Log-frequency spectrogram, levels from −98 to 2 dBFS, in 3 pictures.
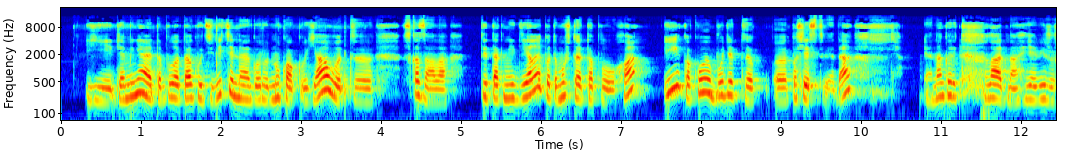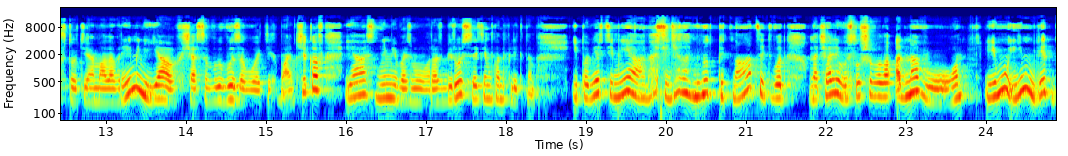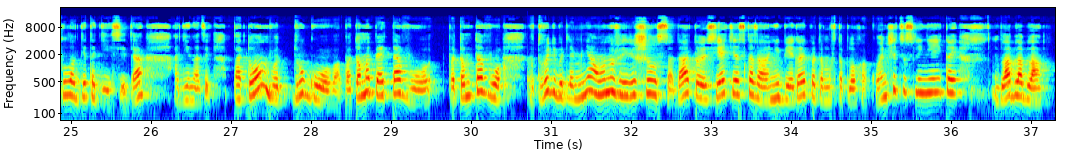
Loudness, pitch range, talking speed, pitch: -20 LUFS, 195-270 Hz, 165 wpm, 225 Hz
